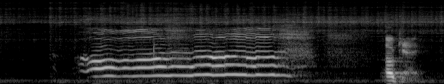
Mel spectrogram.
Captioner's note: more stressed noises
